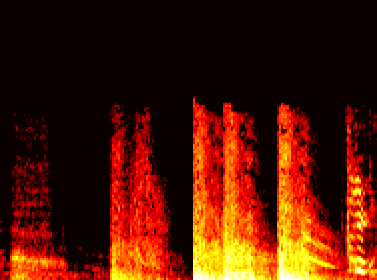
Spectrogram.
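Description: A few gunshots sound in a comedic skit. Each hits with a sharp crack and then a noisy decay that trails off before the next shot.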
